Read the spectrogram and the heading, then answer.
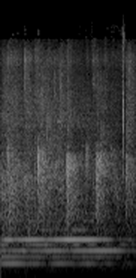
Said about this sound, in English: In Jesus' name, somebody said amen. Hallelujah. Give Jesus a better hand clap. And you may please be seated.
